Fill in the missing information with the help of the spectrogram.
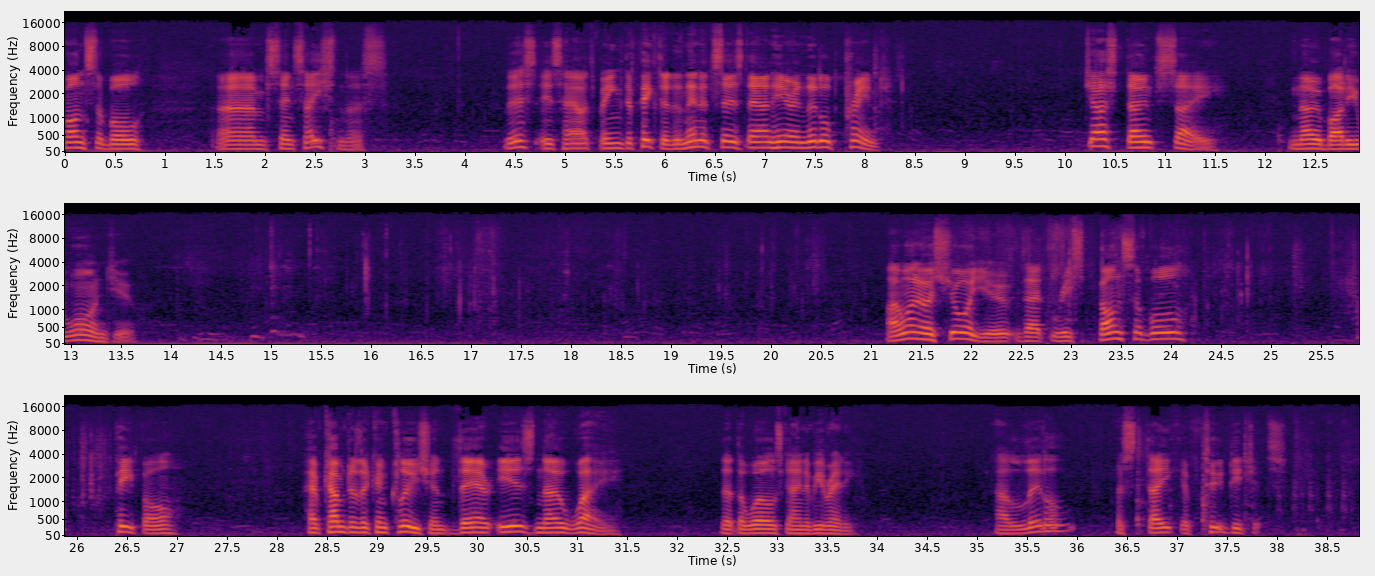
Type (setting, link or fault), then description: setting, large echoing room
